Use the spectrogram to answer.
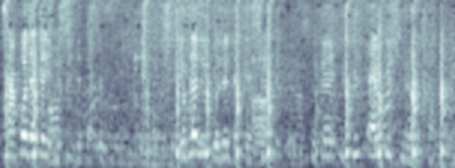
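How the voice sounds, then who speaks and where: A woman giving an emotional, halting church testimony. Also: mid-range voice, expressive. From Ivory Coast. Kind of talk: spoken testimony. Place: church gathering. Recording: loud crowd and noise.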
